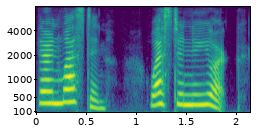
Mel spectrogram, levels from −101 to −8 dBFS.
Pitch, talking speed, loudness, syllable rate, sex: 285 Hz, 140 wpm, -16 LUFS, 5.9 syllables/s, female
